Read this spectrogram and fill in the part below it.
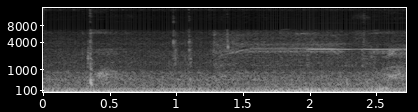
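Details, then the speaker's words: Renault Scenic 3 electric parking brake with fault DF006 (left rear caliper actuator), after a wiring repair in the passenger footwell restored 12 V to both actuators. Over engine idle, a brief whirr as both rear actuators apply and release cleanly. "sides do come on and off now, and you can hear that. So that one's all done and dusted, so all good for that."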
